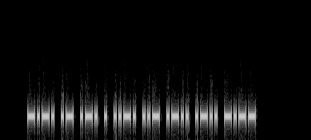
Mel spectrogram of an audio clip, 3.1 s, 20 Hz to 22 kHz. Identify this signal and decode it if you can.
Morse code, heard as a keyed tone, about 53 wpm, 700 Hz. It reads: CAREFULLY
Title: Sentences from Top 1300 Words - New Word Drill Alt - 50wpm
